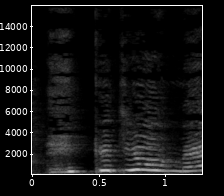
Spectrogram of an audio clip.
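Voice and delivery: high, loud, laughing exclamation; incredulous and cracking up; amused disbelief. Real, not acted. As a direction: squeal it through real laughter.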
